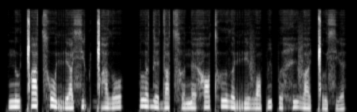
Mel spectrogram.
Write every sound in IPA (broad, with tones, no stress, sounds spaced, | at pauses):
n ɯ˨˦ ǁ a˦ t͡sʰ o˦˨ rʲ a˨ sʲ o˦ k ɡ͡ǁ a˦˨ ð o˦ | l ə˦ d e˨ d a˨ t͡sʰ ə˨ n ɛ˨ h ɒ˦ tʰ ɯ˦ ð ə˨ rʲ e˨ v ɒ˨ p i˦ p ɘ˨ h i˦ v a˨ ɪ̯ ǁ ɯ˨ sʲ ɛ˨˦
